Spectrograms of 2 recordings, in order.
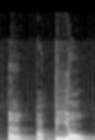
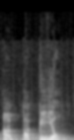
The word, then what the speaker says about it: papillon: Les deux L ne se prononcent pas. Alors là, on dit I. I. On ne dit pas il. Non. I. Le I. I. Un papillon.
